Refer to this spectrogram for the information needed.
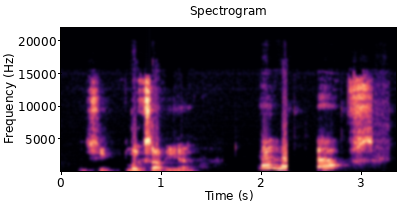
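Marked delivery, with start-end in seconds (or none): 2.0-3.1 very high, tiny gnomish woman voice. Narrating a campaign, the speaker voices a little gnomish woman at a desk: little gnome woman voice. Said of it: "it's a little gnomish woman".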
